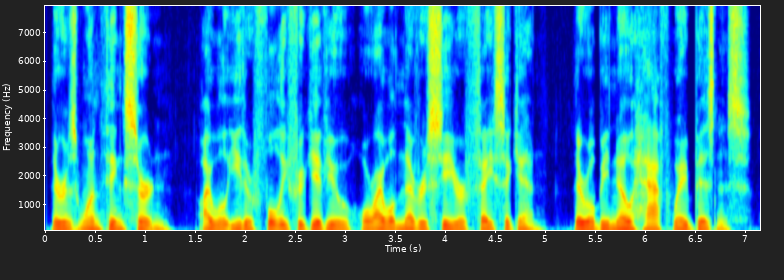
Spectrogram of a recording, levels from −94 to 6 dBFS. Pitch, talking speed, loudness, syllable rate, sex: 110 Hz, 210 wpm, -18 LUFS, 6.0 syllables/s, male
